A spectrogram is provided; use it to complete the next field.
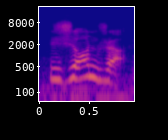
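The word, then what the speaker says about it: genre: बट इट is completely natural but इसको जॉन्रा जेरे नहीं बोलेंगे। You will call it जॉन्रा ज में श मिक्स करना है आपको कहना है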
